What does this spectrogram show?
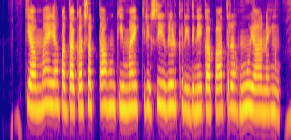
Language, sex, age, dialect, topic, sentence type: Hindi, female, 18-24, Awadhi Bundeli, banking, question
